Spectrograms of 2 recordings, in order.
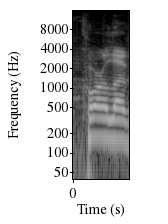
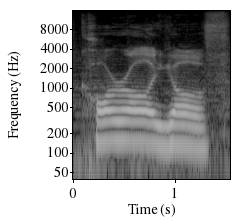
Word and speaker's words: Korolev: So Korolev is probably pronounced as Korolyov.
